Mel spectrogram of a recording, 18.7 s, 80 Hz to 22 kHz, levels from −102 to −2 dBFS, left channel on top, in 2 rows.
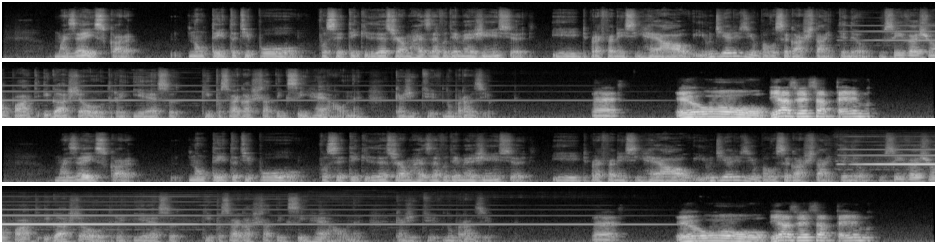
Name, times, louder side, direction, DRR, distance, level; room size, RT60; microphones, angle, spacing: voice 1, 0.5-1.3 1.9-5.2 5.5-14.2, left 2 dB, 85° left, 0.9 m, -37 dB
Wind instrument woodwind instrument, 8.4-15.8, right 19 dB, 50° right, 0.3 m, -34 dB
voice 2, 16.1-18.0, left 4 dB, 40° left, 0.3 m, -26 dB
2.6 x 2.4 x 3.3 m
head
